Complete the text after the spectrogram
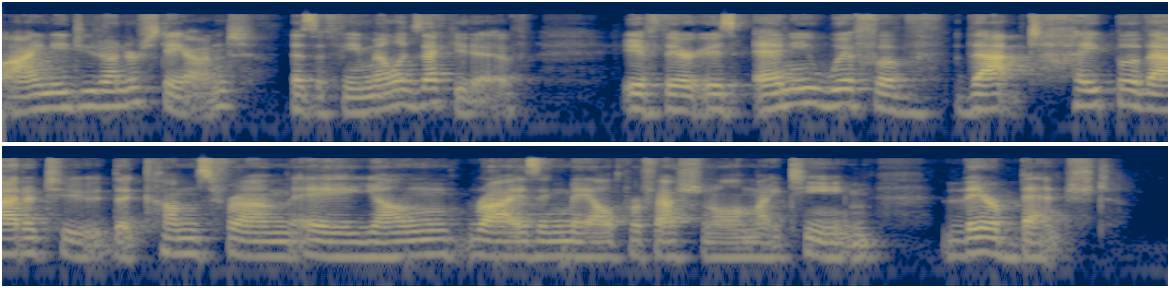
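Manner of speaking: usual speaking voice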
